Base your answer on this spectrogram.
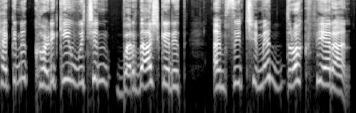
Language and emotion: Kashmiri, disgusted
